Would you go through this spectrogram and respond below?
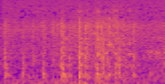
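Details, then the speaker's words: GMC Acadia, after front control arm bushing replacement, noise from the rear underneath: sharp hollow metallic clunks about five a second, the exhaust banging against a loose spare tire that is about to fall out. "I did notice a noise in the back, so I figured I'd take a quick look back here and see what that was. Felt like the exhaust banging into something,"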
